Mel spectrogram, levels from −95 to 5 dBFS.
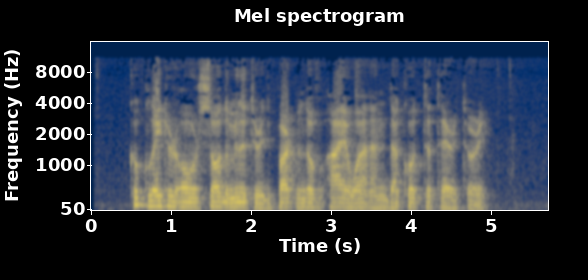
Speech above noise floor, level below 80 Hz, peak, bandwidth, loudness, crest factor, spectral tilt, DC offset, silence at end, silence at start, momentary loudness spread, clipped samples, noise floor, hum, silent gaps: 38 dB; -34 dBFS; 0 dBFS; 11.5 kHz; -16 LUFS; 16 dB; -5.5 dB/octave; under 0.1%; 0.75 s; 0.5 s; 7 LU; under 0.1%; -54 dBFS; none; none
